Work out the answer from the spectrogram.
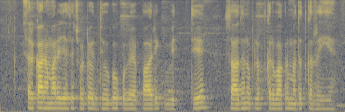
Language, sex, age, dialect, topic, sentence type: Hindi, male, 25-30, Marwari Dhudhari, banking, statement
